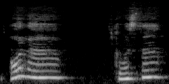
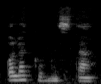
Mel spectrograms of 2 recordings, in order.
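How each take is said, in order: First: High, lively, louder Spanish hello; animated, sing-out greeting rising at the end; expressive greeting. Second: Drained, monotone Spanish greeting; neutral tone. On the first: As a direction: greet with a big lift in pitch. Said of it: "you sound like". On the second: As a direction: say it with no expression at all. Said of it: "neutral tone of voice". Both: Shown as a demonstration.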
